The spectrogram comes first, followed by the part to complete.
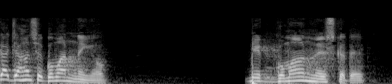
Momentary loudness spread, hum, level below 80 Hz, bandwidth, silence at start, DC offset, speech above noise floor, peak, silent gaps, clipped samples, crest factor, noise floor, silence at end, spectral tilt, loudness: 8 LU; none; -32 dBFS; 9.4 kHz; 0 s; under 0.1%; 59 dB; -4 dBFS; none; under 0.1%; 14 dB; -73 dBFS; 0.3 s; -6.5 dB/octave; -16 LUFS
